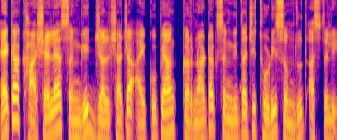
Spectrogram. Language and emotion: Goan Konkani, neutral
